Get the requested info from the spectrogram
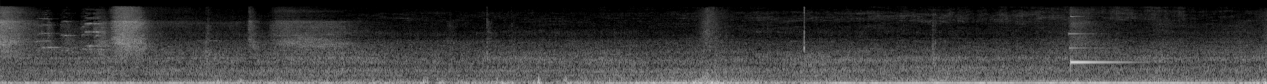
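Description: Heavy truck diesel engine running as the truck drives slowly across a paved lot, with short air hisses about one and three seconds in. A brief high beep sounds near the end.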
